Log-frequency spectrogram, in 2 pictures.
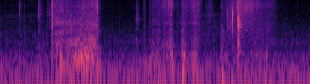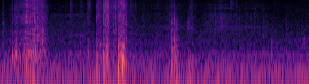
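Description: Corrugated cardboard shipping case being handled on a table: a series of short scrapes and rustles with a few sharp knocks as it is turned and slid.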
